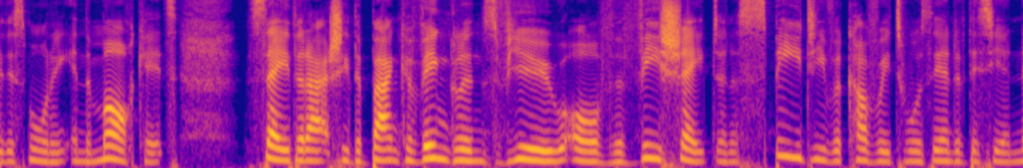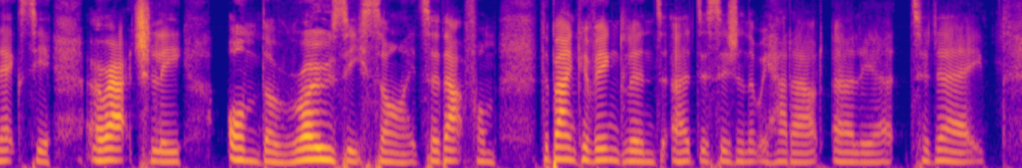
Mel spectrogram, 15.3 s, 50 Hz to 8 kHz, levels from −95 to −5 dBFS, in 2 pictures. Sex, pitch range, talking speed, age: female, 175-215 Hz, 195 wpm, 40-59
